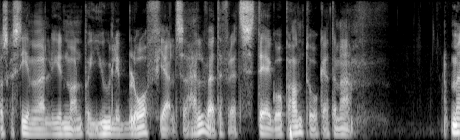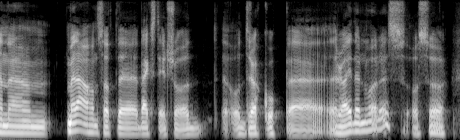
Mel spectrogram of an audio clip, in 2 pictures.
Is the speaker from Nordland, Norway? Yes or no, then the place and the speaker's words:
yes; Narvik, Nordland, Norway; heimbyen min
